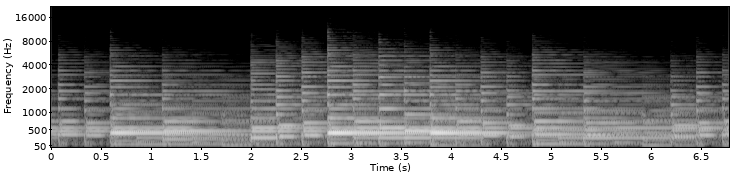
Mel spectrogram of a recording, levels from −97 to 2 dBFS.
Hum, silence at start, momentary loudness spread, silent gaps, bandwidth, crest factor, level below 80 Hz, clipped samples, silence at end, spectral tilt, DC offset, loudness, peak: none; 0 s; 13 LU; none; 6.6 kHz; 16 dB; -48 dBFS; under 0.1%; 0 s; -7 dB/octave; under 0.1%; -21 LUFS; -6 dBFS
